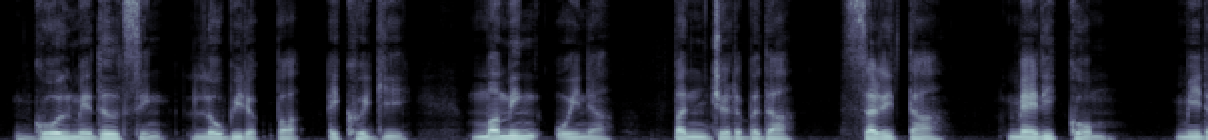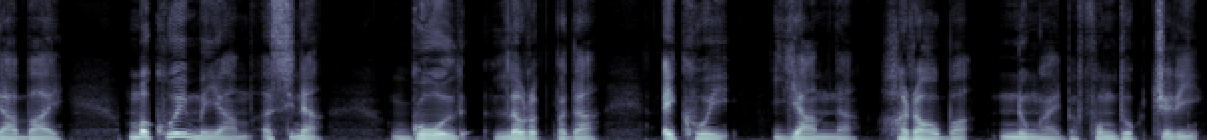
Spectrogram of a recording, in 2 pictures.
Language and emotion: Manipuri, neutral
